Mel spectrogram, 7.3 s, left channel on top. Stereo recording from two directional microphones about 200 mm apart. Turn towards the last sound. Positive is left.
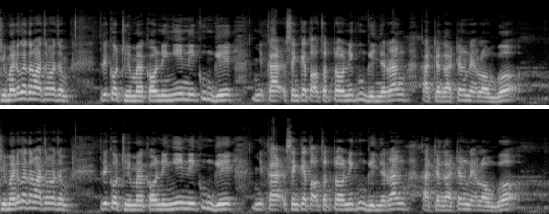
turn(degrees=15)  # may be behind; listen again after turning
